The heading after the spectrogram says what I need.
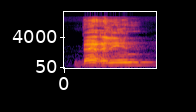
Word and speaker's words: Berlin: du jeu tout dance berline est accentuée sur la deuxième syllabe le i devant une seule console et rend berline prononcer le nom de cette ville comme le français berline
